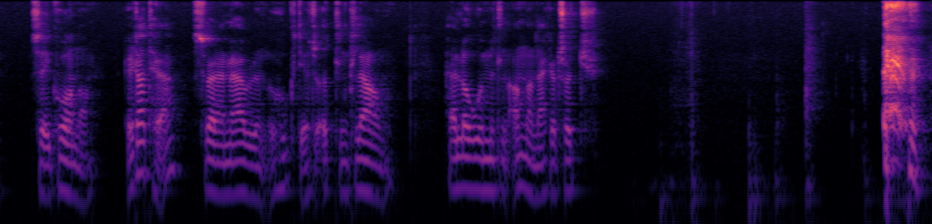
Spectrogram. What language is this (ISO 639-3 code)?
fao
